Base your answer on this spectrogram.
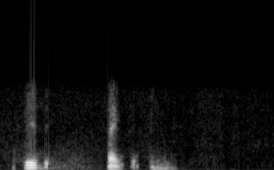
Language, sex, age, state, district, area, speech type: Urdu, male, 18-30, Delhi, North East Delhi, urban, conversation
